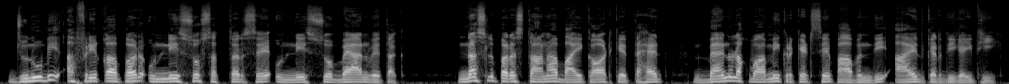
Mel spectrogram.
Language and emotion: Urdu, neutral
